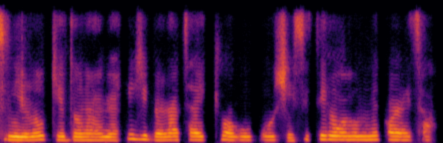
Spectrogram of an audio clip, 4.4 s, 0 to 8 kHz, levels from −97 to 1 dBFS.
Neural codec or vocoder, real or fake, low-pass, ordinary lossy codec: codec, 16 kHz, 1 kbps, FreqCodec, smaller model; fake; 7.2 kHz; Opus, 64 kbps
